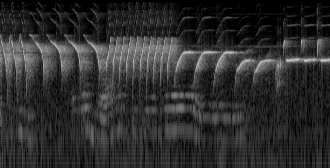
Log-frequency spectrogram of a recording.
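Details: Canary song for training canaries, made of cascading downward-swept notes in quick succession, then slower rising and falling whistled slurs and a few thin held tones.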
